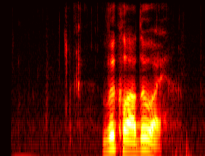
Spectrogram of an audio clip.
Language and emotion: Russian, neutral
